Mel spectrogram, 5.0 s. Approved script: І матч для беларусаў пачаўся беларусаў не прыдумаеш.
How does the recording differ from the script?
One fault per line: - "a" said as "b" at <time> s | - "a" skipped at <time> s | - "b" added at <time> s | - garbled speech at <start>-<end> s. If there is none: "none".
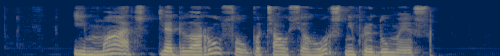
- "беларусаў" said as "горш" at 3.2 s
